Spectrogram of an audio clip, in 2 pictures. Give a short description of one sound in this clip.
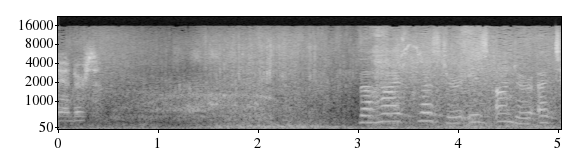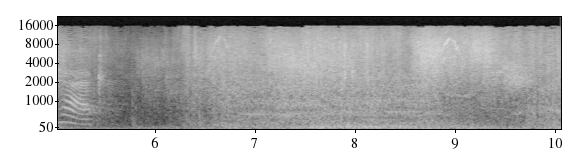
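An electric beam crackles and zaps.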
